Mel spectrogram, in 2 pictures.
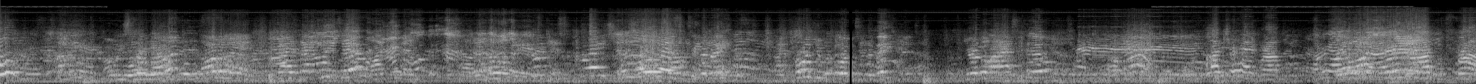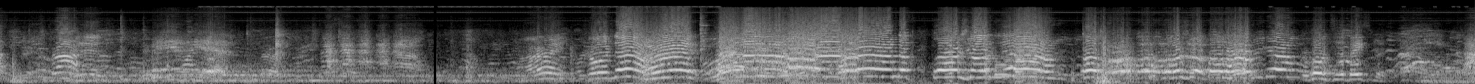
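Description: Several young women talk and laugh close by.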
